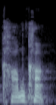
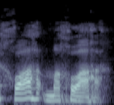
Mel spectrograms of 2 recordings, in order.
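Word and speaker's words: ख़्वाह-म-ख़्वाह: देखिए, एक आप अक्सर शब्द सुनते होंगे, कुछ लोग बोलते हैं खाम खां या कुछ बोलते हैं खामा खां, ठीक है ना। इस की बात करते हैं। तो देखिए, असल में यह है ख्वाह मख्वाह।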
